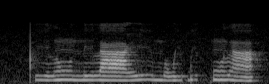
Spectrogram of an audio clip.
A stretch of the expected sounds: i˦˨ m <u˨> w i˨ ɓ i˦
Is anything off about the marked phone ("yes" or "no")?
yes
